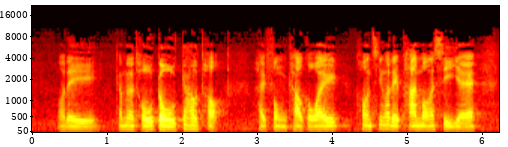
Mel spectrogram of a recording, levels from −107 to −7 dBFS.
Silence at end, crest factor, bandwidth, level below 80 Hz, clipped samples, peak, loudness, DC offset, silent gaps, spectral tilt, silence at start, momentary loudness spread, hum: 0.05 s; 24 dB; 10.5 kHz; -68 dBFS; under 0.1%; -6 dBFS; -29 LUFS; under 0.1%; none; -4.5 dB/octave; 0.35 s; 12 LU; none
